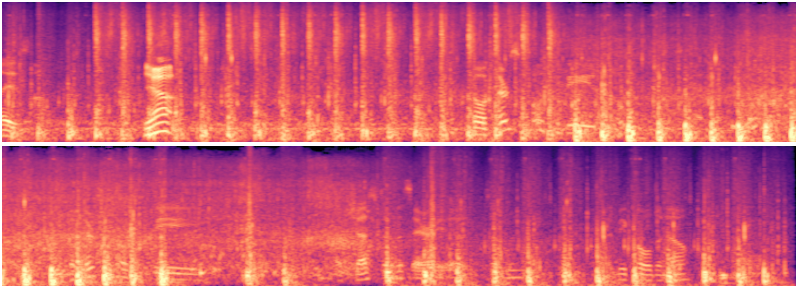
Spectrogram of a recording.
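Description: Footsteps thud quickly on wooden planks.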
